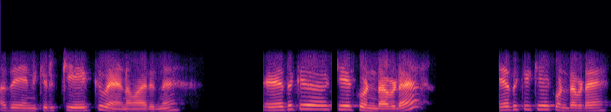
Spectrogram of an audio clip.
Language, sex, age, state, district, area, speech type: Malayalam, female, 45-60, Kerala, Kottayam, rural, conversation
